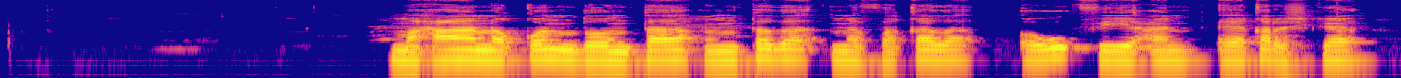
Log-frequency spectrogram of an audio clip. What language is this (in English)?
Somali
